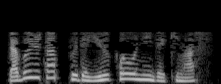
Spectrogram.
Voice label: ja JP confirm; VoiceView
